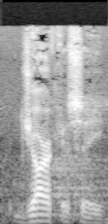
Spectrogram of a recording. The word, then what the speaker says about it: Jarkesy: And by the way, it's pronounced Jarkesy uh, not, not a number of other ways that, it, that it's been pronounced by, by many.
